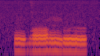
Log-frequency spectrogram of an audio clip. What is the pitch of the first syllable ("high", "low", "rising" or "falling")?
high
